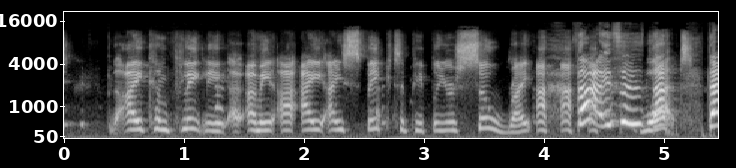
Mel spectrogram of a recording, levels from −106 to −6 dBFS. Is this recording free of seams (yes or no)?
no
